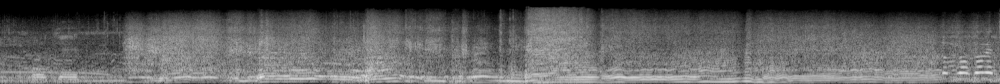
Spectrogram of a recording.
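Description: Rally cars on a dirt special stage, engines revving hard with the pitch dropping and climbing again at each gear change. About five seconds in, a hiss of gravel and tyre noise as a car passes.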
